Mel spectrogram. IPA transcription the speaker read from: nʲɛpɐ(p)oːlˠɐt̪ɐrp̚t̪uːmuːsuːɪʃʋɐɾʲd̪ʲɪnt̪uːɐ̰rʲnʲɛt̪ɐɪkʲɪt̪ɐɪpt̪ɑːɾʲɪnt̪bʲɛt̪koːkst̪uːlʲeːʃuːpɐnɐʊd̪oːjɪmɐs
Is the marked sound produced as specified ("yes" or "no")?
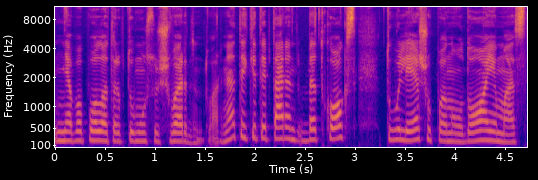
yes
